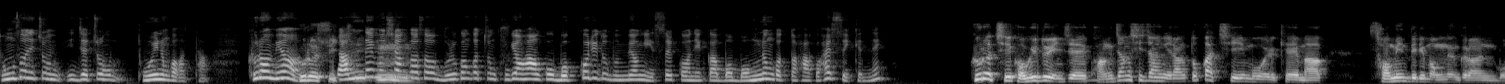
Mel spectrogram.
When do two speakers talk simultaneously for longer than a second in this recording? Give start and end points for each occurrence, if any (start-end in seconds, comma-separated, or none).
3.0-4.2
